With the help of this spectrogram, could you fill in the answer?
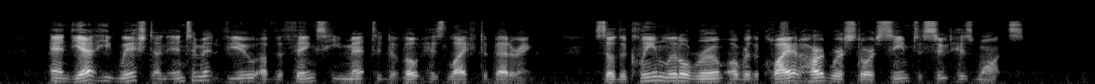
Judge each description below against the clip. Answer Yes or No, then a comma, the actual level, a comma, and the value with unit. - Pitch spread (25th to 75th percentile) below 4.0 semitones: Yes, average, 3.5 semitones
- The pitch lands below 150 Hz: Yes, medium, 140 Hz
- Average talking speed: Yes, average, 180 wpm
